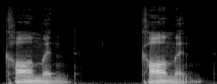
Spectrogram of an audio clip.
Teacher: Here, the second syllable begins with an 이응. So the 받침 in the first syllable, the 미음, carries over. And it's pronounced as 검은.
